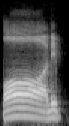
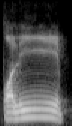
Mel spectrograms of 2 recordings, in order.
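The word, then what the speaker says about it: طالب: Nah, kalau seperti ini bacanya atau seperti ini harakatnya, cukup kita panjangkan to-nya, tolib, tolib. Saat awal-awal belajar dulu ada yang baca tolib, gitu. Sama seperti tobib, enggak ya. Tolib, to-nya yang dipanjangkan dan itu satu siswa.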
